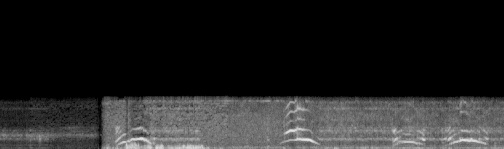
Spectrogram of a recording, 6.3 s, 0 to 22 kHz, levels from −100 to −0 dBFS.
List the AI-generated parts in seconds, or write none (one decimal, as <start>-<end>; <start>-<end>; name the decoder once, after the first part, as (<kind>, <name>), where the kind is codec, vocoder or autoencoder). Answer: 0.0-0.6 (vocoder, HiFi-GAN); 1.8-2.5; 4.0-6.3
